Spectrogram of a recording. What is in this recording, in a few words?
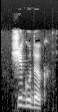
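"сигудӧк", Komi, female; kpv audio dict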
